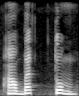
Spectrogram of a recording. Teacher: dua harakat nah yang terakhir yaitu abad Tum hukumnya idgham mutajanisain karena huruf dan sukun bertemu dengan huruf ta cara membacanya dengan memasukkan huruf pertama ke huruf kedua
